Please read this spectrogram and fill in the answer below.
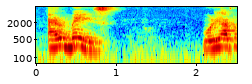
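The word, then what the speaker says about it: Hermès: So our next brand is Hermes. No friends, this is not Hermes. You have to pronounce this brand as Hermes. H has to be silent. Hermes.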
